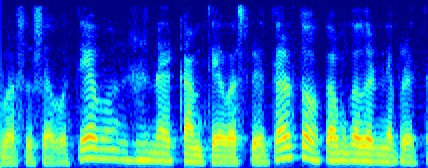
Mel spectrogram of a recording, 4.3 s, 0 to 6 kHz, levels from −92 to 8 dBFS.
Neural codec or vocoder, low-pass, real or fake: none; 5.4 kHz; real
